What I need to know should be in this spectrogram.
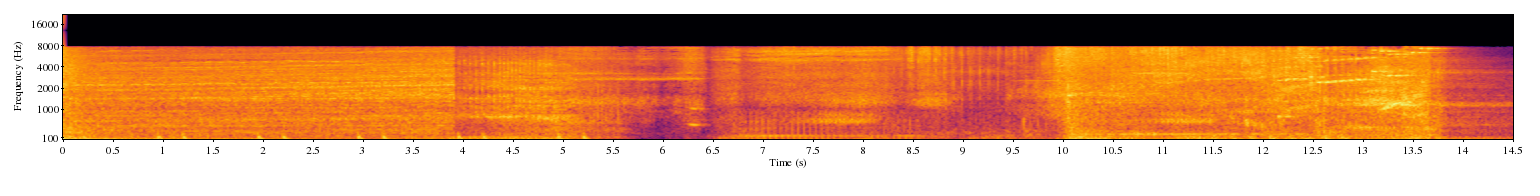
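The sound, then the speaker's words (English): Trailer audio for the film A Quiet Place: tense, throbbing heartbeat-like pulses over a low mechanical hum, falling to near silence midway before a loud swell returns. “That should have been some of the trailer for A Quiet Place.”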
